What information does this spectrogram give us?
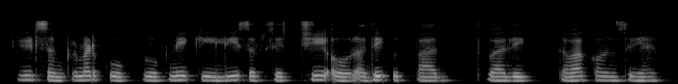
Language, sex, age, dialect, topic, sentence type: Hindi, female, 18-24, Awadhi Bundeli, agriculture, question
